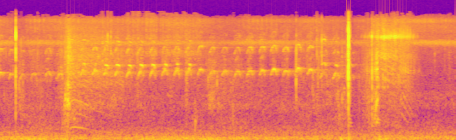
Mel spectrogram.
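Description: A bird sings a fast series of repeated chirps, about seven a second, that stops about four and a half seconds in. Then comes a single sharp click and a short whir from a cast with a baitcasting reel.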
